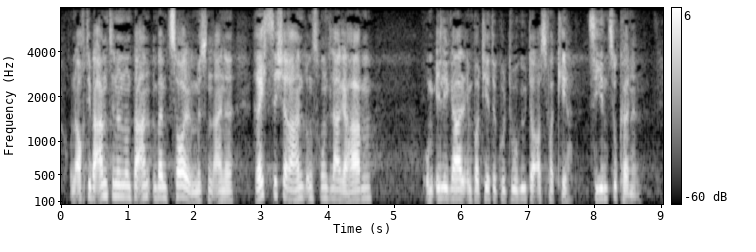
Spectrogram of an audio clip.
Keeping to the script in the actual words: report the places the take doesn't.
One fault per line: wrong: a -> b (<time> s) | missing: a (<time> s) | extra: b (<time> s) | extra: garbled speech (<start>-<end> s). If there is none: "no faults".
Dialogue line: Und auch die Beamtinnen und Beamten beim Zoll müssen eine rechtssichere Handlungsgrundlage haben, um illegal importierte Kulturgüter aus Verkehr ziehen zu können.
no faults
